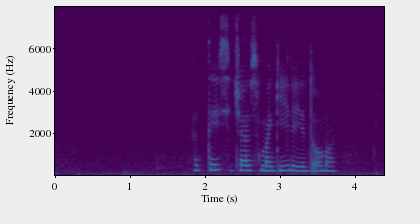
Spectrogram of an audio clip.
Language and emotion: Russian, neutral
